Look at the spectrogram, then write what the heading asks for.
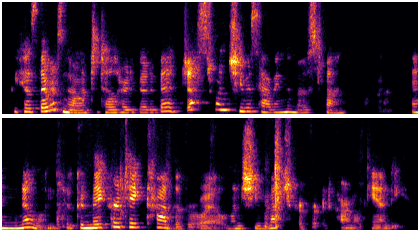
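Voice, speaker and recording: A woman teacher reading a children's book aloud and explaining it to young pupils in an expressive storytelling manner. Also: a little high, highs cut off, slight background noise.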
